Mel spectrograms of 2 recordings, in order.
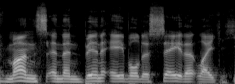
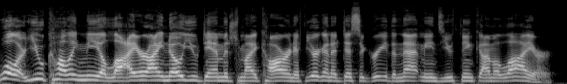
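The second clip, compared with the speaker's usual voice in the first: put-on argumentative tone, higher and louder; 4 semitones higher, 5 dB louder than usual. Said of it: "she just starts arguing with him".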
